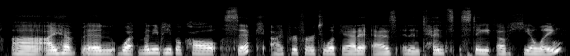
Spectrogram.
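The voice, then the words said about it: Sick-sounding voice. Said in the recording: “You can probably hear it in my voice.”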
